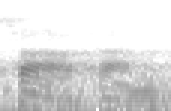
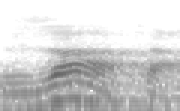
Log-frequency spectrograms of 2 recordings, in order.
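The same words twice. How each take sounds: First: The word begins with a hissing s sound. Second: The word begins with a buzzing z sound. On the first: The speaker calls it wrong. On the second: The speaker calls it right. "with a Z sound"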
